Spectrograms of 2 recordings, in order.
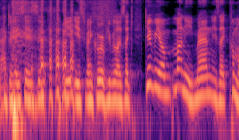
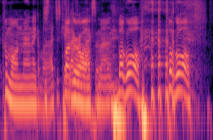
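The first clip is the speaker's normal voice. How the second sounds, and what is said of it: Put-on British accent. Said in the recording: “That was British. ... the way I said it was pretty good British accent”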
